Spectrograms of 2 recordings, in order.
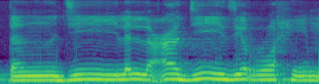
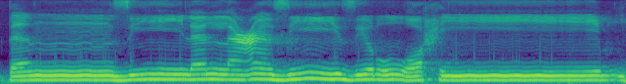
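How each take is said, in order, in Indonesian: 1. Konsonan itu dilafalkan sebagai bunyi j. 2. Konsonan itu dilafalkan sebagai bunyi z yang berdengung. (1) "baca huruf zai ini seperti jim ya, bukan" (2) "giginya dirapatkan z ... ada getaran suaranya"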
